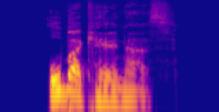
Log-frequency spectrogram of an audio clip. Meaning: genitive singular of Oberkellner
- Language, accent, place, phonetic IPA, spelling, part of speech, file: German, Germany, Berlin, [ˈoːbɐˌkɛlnɐs], Oberkellners, noun, De-Oberkellners.ogg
